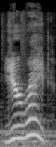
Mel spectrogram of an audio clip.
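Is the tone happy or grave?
happy. It is said in a happy tone.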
